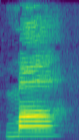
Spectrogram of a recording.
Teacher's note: The first tone is high and flat.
